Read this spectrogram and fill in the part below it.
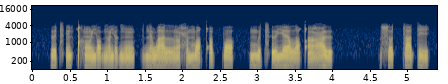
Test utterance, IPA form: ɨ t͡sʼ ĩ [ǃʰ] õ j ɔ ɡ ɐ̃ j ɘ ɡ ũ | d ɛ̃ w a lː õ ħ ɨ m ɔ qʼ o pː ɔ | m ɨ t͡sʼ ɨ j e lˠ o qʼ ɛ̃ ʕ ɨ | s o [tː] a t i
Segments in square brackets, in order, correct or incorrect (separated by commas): correct, correct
